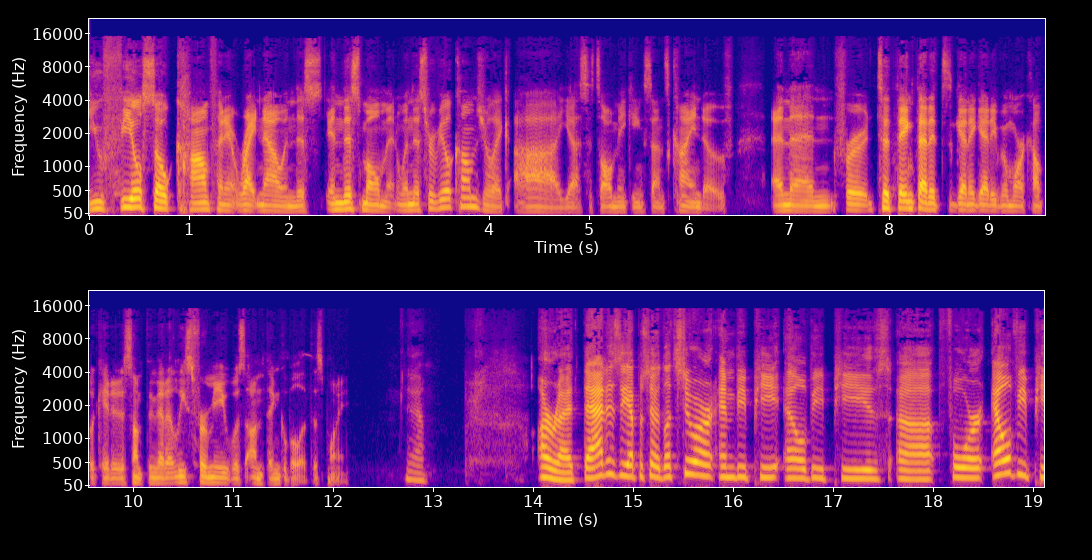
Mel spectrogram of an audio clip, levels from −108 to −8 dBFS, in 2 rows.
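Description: Nothing in this bit of speech stands out as a technical fault; it just runs along without any audible trouble.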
